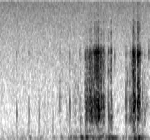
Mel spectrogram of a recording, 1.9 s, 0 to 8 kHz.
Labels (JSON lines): {"label": "biophony, knock croak", "recorder": "SoundTrap 300"}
